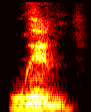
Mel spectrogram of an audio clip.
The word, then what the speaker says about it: Nguyen: And so I just got the pronunciation Win.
